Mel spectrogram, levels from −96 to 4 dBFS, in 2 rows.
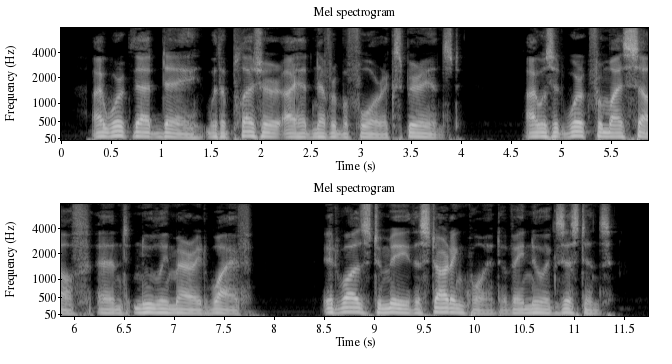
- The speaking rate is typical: Yes, average, 170 wpm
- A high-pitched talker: No, very low, 95 Hz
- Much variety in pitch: No, average, 3.2 semitones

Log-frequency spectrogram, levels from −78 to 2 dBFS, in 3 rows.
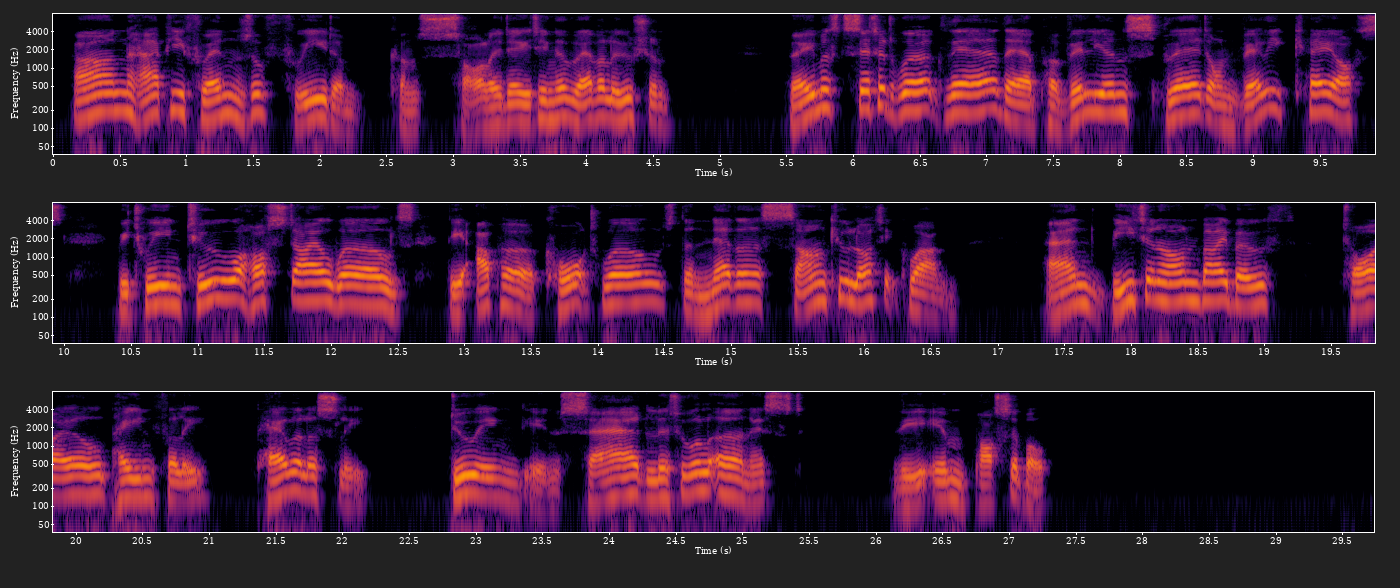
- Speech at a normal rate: No, slow, 90 wpm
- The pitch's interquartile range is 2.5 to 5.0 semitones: No, wide, 5.5 semitones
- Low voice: No, medium, 160 Hz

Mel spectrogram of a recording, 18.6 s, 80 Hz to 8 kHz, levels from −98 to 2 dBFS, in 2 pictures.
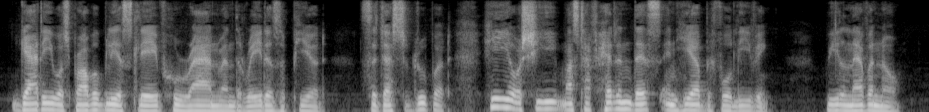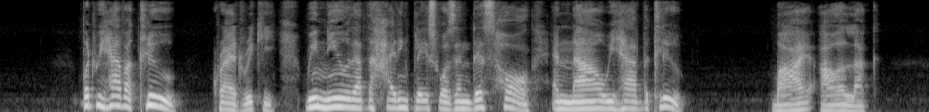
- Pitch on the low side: Yes, low, 115 Hz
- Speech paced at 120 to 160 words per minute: No, average, 170 wpm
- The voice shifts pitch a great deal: Yes, wide, 5.9 semitones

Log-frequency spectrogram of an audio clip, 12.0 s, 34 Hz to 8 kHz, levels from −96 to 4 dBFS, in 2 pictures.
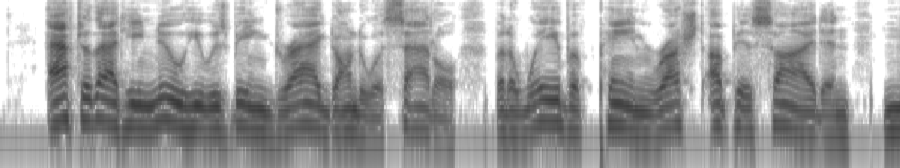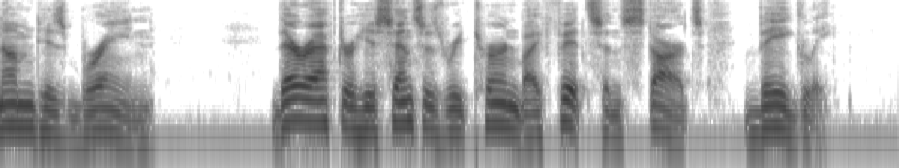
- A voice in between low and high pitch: No, low, 120 Hz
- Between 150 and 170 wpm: Yes, average, 165 wpm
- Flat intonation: No, average, 4.7 semitones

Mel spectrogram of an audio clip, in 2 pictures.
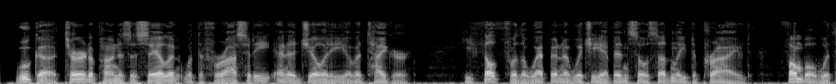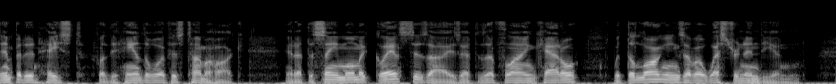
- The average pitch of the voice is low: Yes, very low, 85 Hz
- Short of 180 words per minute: No, average, 195 wpm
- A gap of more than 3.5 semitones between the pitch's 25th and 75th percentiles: Yes, average, 4.3 semitones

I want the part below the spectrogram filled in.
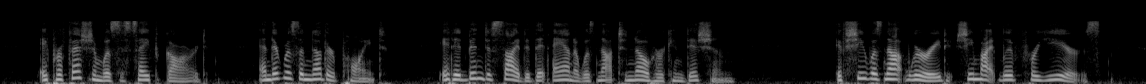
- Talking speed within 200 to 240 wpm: No, average, 170 wpm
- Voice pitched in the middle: No, high, 205 Hz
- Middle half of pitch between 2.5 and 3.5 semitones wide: No, average, 4.6 semitones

